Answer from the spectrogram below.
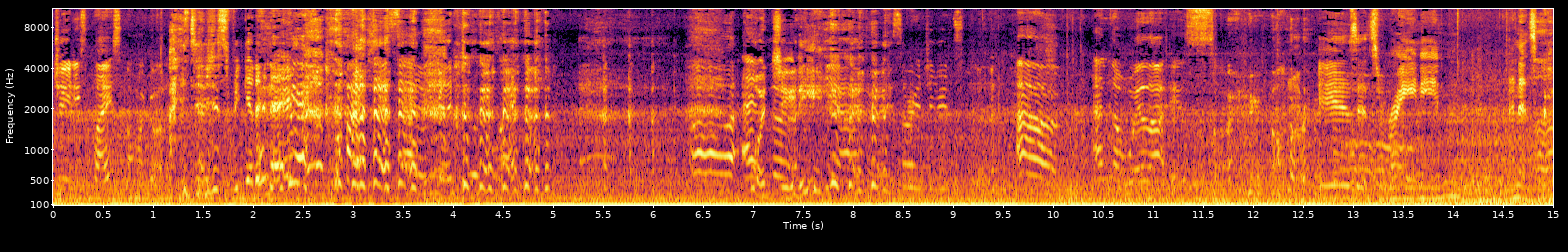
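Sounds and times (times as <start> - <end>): women laughing and chatting: 0.0 - 14.0, 14.6 - 15.0
car engine and tyres drone: 0.0 - 15.0.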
